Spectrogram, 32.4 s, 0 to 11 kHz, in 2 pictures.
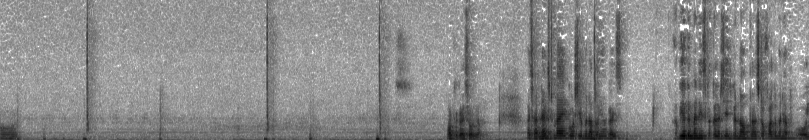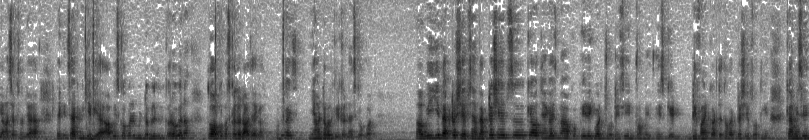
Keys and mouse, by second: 11.9-15.2 drag, 17.8 click, 20.4-21.8 drag.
